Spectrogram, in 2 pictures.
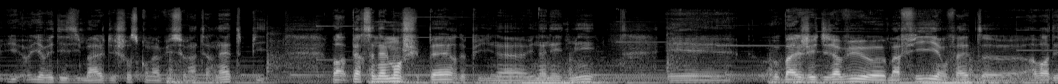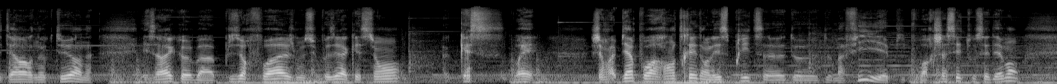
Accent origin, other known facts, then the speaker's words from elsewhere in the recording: La Neuveville, Bern, Switzerland; now in Peseux, Switzerland; Roman et moi on est frères, puis on vient de la Neuve Ville à la base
